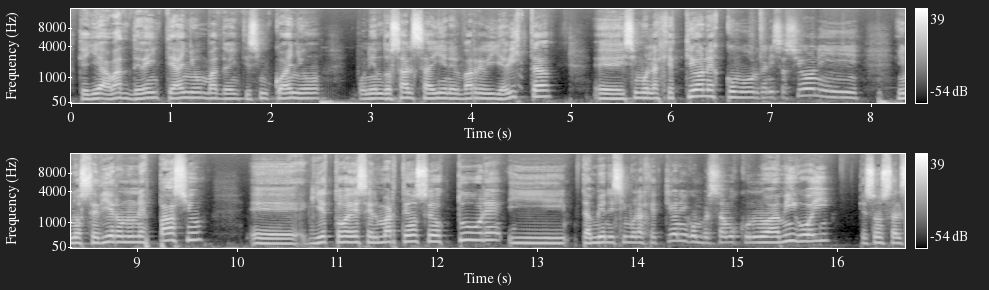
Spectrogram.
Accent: Santiago Metropolitan Region, Chile; es comunidad, es familia, somos de aquí de La Caro

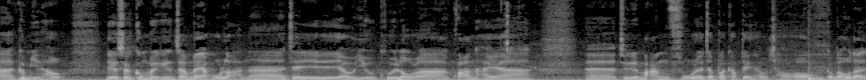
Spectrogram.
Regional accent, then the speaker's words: Hong Kong; 中國政府中國就逼我哋香港人咧就接受佢哋嗰套文化

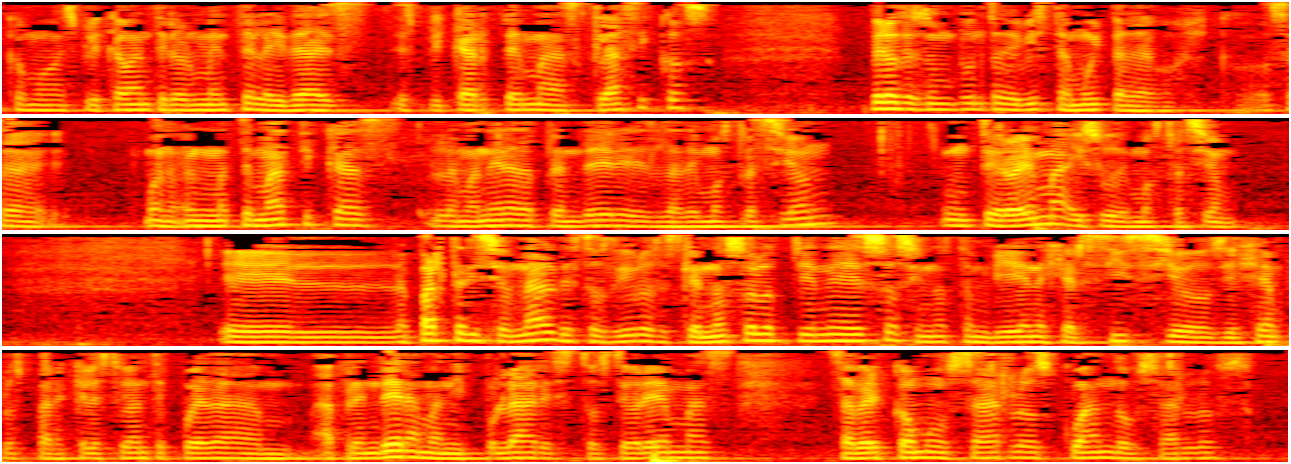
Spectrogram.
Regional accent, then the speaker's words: Quito, Pichincha, Ecuador; Sí, quiteño.

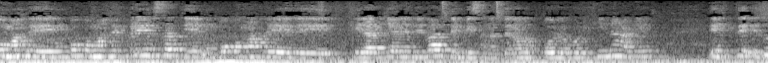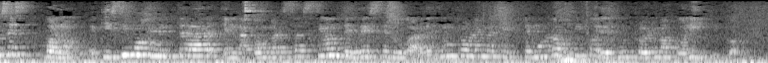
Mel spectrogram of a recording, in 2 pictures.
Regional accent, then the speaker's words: Neuquén, Argentina; yo soy de Neuquén, también como Ariel, trabajo en la Universidad de Comahue, soy militante feminista de la colectiva La Revuelta

